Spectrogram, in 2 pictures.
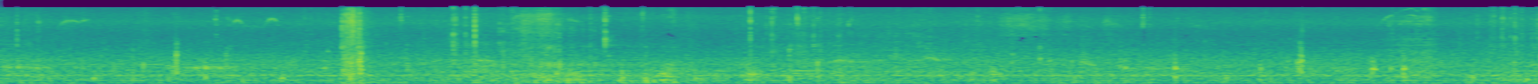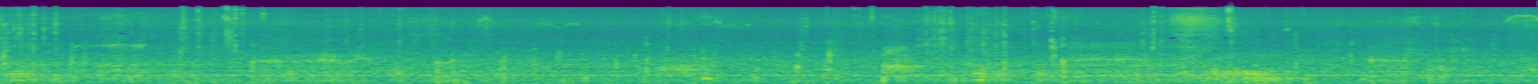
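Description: An older man slurps a drink through a straw.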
